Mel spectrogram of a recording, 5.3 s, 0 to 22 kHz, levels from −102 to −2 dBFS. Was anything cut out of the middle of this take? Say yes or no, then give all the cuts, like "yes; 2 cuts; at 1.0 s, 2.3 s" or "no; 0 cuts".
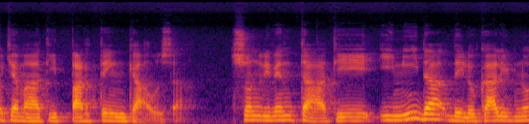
no; 0 cuts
